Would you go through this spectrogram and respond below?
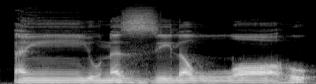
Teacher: لفظ اللہ کو موٹا پڑھنا ہے، ما قبل زبر ہے۔ · یہاں نون ساکن کا ادغام مع الغنہ ہے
